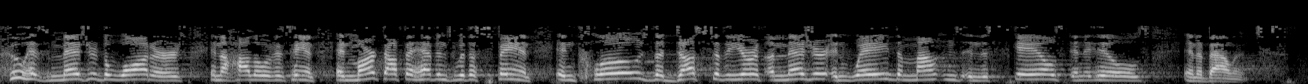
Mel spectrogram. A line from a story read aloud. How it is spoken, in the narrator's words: Isaiah cries out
